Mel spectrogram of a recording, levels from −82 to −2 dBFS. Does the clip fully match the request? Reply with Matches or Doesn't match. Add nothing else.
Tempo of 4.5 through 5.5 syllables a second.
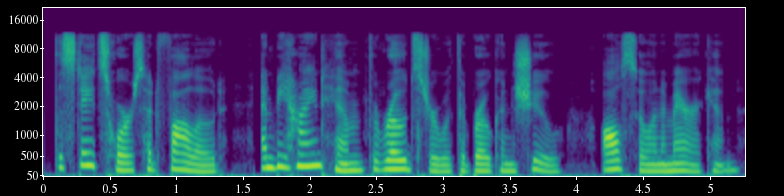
Doesn't match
